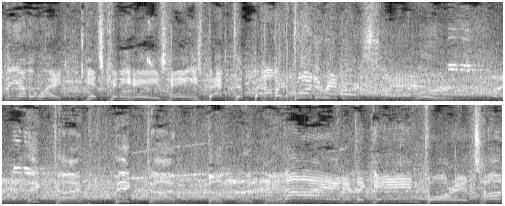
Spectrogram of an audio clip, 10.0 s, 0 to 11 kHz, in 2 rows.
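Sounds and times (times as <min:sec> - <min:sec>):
crowd cheering: 0:00.0 - 0:10.0
announcer's raised voice: 0:02.3 - 0:10.0.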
